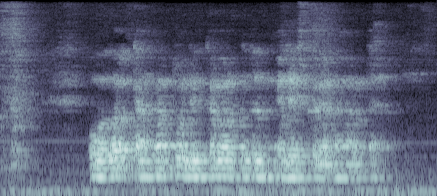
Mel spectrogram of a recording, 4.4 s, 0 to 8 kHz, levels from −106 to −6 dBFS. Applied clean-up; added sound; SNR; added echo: none; Accelerating, revving, vroom; 19 dB; reverberation time 0.6 s.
